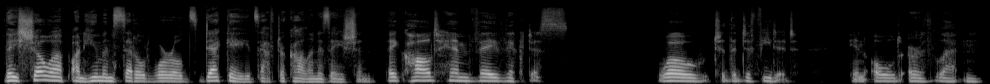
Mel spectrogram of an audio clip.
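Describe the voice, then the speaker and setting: An actress playing a steady, determined female military scientist in a video game, with a serious, matter-of-fact manner. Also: low voice, a little slow, vocal fry, breathy edge, no room sound, studio quality, full character voice. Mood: measured, serious.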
